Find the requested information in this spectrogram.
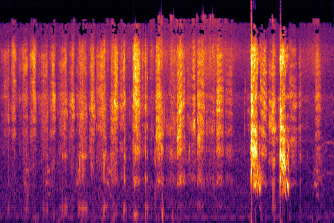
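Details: A four-year-old Staffordshire Bull Terrier at play with a big hard plastic ball; muffled growly vocal bursts run throughout, then louder sharp barks with a whining edge around the fifth second.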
